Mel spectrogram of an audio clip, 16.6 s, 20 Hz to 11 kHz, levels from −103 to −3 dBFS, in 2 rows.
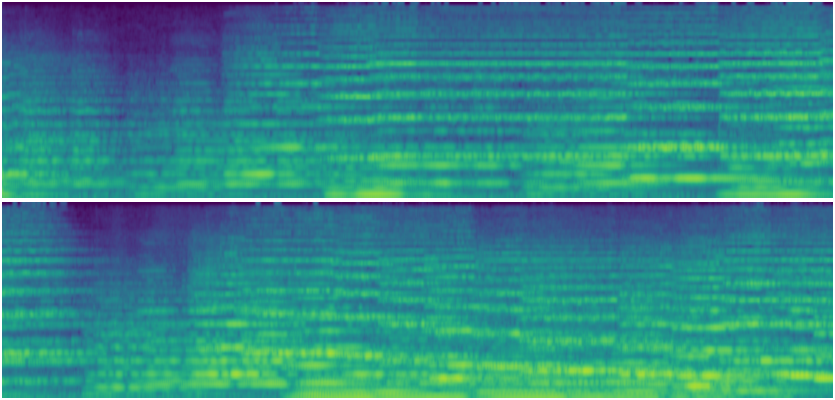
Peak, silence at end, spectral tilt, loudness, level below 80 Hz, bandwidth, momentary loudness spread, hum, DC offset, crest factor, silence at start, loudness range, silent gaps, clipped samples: -8 dBFS; 0 s; -5.5 dB/octave; -23 LUFS; -34 dBFS; 11 kHz; 15 LU; none; 0.1%; 16 dB; 0 s; 5 LU; none; under 0.1%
